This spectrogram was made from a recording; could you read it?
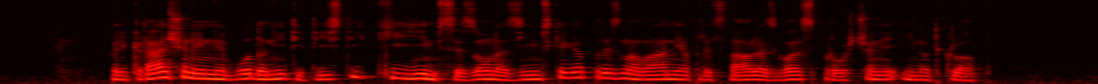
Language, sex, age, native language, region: Slovenian, male, 30-49, Slovenian, Drava region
